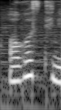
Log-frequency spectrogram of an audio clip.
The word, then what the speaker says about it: Augustine: 아우구스티누스 라는 이름 은 라틴어로는 이렇게 발음 되지만 , 영어 로 는 "Augustine" 으로 발음 됩니다 .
